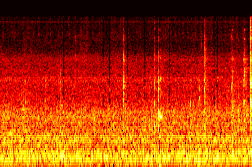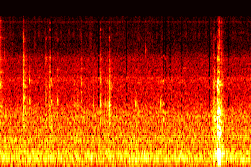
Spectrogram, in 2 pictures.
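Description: Metal clicks and clinks from a lathe scroll chuck being worked by hand and with a chuck key as its jaws are opened and closed around the lathe's outboard handwheel, with one louder clunk near the end.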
